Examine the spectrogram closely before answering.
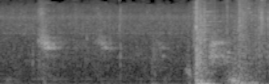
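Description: An axe strikes a wooden door with a heavy thud.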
